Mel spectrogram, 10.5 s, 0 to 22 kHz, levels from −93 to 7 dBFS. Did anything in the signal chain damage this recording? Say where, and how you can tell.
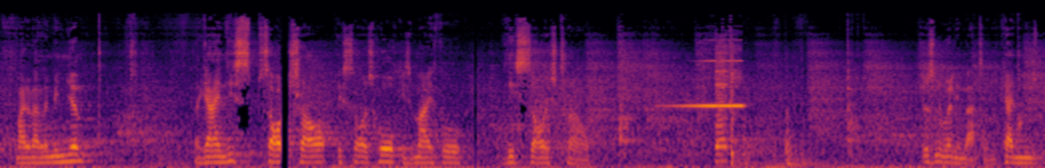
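Yes. Blocks of digital silence at 2.80 to 2.88 s (76 ms) and 4.74 to 4.76 s (21 ms) come from the driver or buffer stage. The audio drops abruptly to zero and returns with no fade. The shorter gap fits a 1024-sample buffer left unfilled at 48 kHz.

A loudspeaker feedback squeal at 6.53 to 7.50 s points to an acoustic loop between the playback speaker and the microphone. A steady 1.6 kHz tone builds over about half a second to roughly 10 dB above the sound, because the loop gain exceeds one at that frequency.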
